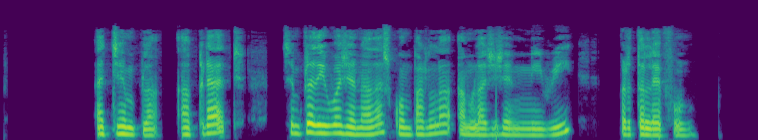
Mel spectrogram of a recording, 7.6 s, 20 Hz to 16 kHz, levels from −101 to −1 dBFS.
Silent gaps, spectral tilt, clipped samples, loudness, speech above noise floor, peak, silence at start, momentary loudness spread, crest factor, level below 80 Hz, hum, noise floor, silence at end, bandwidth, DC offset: 1.63-1.76 s, 2.68-2.83 s, 5.74-5.78 s, 5.99-6.20 s; -6 dB/octave; under 0.1%; -19 LUFS; over 72 dB; -2 dBFS; 0.95 s; 12 LU; 18 dB; -56 dBFS; none; under -90 dBFS; 0.65 s; 8 kHz; under 0.1%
